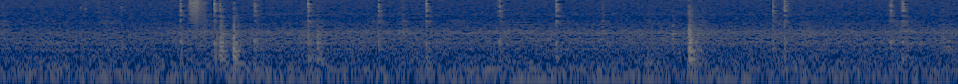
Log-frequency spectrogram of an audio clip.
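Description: Near silence: room tone with a few faint, short clicks, the clearest about two seconds in and about seven seconds in.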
